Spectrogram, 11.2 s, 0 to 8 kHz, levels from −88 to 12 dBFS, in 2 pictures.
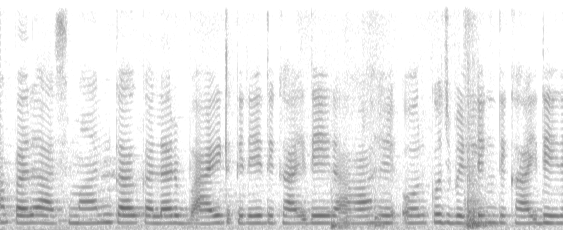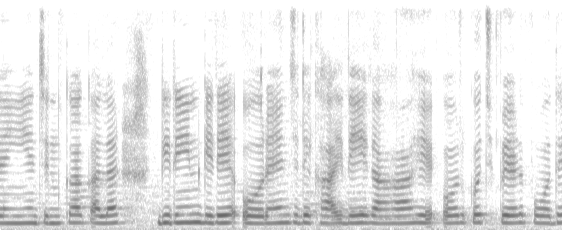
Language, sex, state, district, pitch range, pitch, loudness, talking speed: Hindi, female, Chhattisgarh, Raigarh, 250-265 Hz, 255 Hz, -39 LUFS, 160 wpm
